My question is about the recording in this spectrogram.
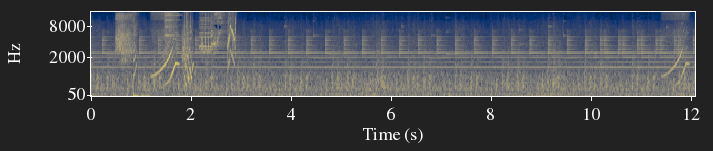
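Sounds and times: railroad crossing bell ringing: 3.0 - 12.0.

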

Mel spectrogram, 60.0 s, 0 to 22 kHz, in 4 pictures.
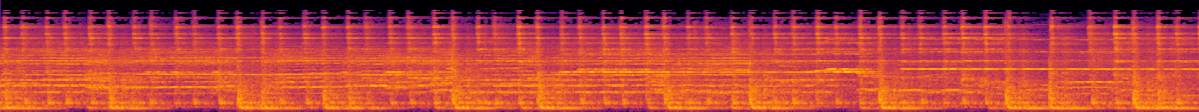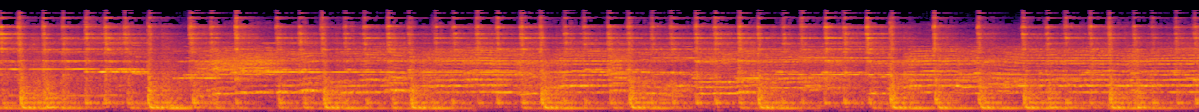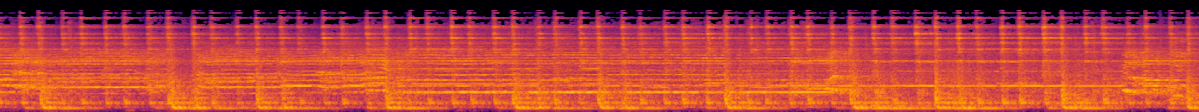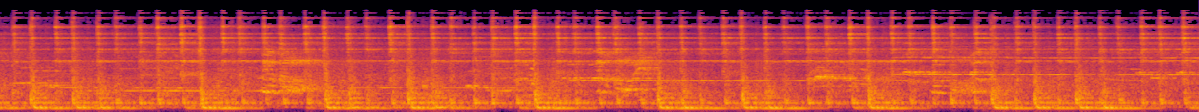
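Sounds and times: large drum beat: 0.0 - 10.0, 12.5 - 20.9, 26.1 - 56.1
bamboo flute melody: 0.0 - 59.9
hand cymbals clashing: 0.0 - 59.9
taiko drum beating: 12.6 - 17.6, 40.6 - 44.0, 44.6 - 48.2, 48.8 - 52.2.

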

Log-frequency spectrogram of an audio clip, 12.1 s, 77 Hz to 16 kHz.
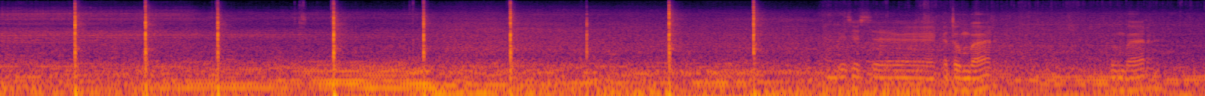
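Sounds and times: low background rumble: 0.0 - 12.0
knife chopping on plastic board: 0.8 - 2.4, 3.3 - 3.5, 6.7 - 6.9.

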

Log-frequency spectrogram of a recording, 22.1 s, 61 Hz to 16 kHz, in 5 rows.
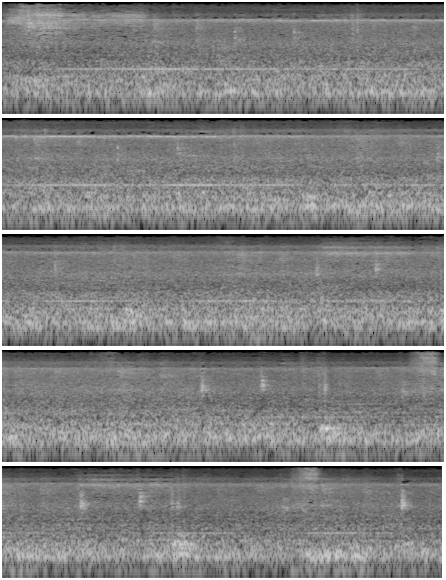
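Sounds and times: continuous machine whine: 0.0 - 22.0
machine mechanical drone: 0.0 - 22.0.

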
